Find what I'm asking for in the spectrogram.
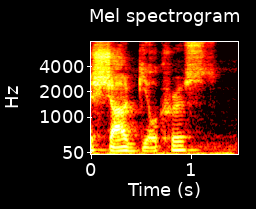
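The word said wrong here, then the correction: Shai Gilgeous-Alexander: What are they? Shaw Alexander Gilchrist? – No. Shaw Gilgis Alexander.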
